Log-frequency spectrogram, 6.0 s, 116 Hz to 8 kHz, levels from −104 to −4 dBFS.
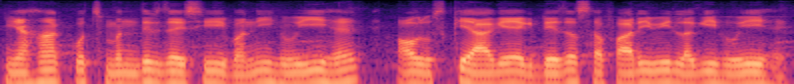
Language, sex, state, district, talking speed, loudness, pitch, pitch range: Hindi, female, Bihar, Araria, 170 wpm, -23 LUFS, 110 Hz, 100-115 Hz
